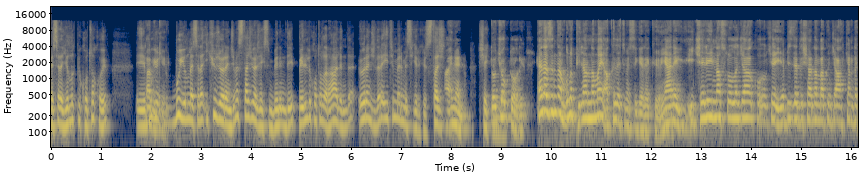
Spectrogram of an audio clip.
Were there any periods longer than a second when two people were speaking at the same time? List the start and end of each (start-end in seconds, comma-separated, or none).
none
